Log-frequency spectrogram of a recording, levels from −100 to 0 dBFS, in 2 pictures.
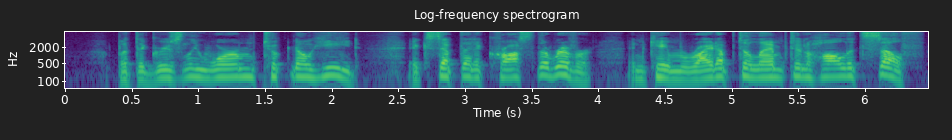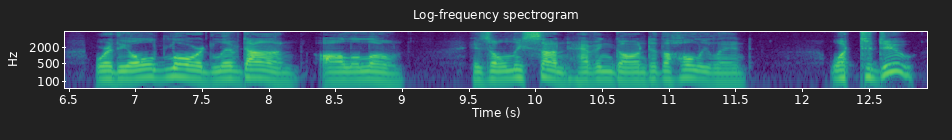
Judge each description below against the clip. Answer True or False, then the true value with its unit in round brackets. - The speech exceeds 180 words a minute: True (190 wpm)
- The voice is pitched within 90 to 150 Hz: True (135 Hz)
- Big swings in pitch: False (3.9 semitones)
